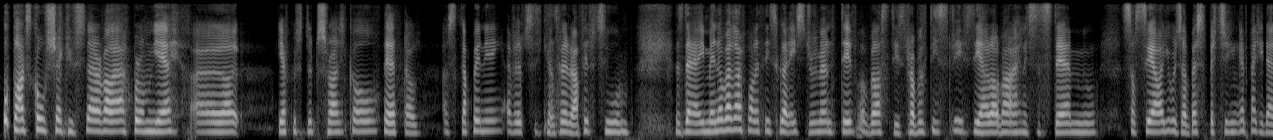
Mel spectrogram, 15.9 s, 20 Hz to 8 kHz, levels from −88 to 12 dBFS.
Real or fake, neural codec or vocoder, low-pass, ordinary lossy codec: fake; codec, 16 kHz in and 24 kHz out, 0.4 kbps, LongCat-Audio-Codec, four codebook decoder; 7.2 kHz; none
